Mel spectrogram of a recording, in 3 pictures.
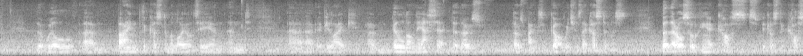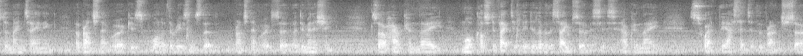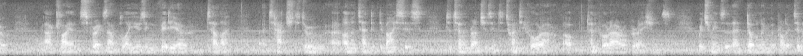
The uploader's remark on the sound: At the RBR Branch Transformation conference in London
